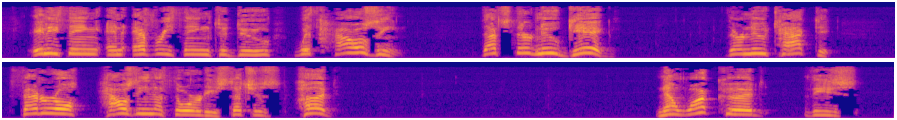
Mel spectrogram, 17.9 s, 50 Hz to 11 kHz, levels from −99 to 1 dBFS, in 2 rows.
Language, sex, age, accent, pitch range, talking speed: English, male, 50-69, American, 140-220 Hz, 80 wpm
